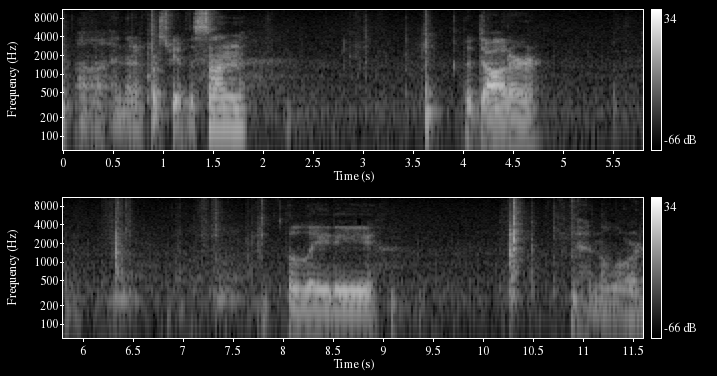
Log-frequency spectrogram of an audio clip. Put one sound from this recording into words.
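Playing cards slide and tap softly against each other.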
